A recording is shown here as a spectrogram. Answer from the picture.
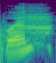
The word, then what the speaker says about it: Labyrinth: It was Pan's Lam- Lambreth. Am I pronouncing that right? – Pan's Lab- Labyrinth.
